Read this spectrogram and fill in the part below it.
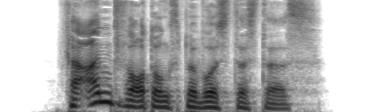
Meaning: strong/mixed nominative/accusative neuter singular superlative degree of verantwortungsbewusst
- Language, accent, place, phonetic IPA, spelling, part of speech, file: German, Germany, Berlin, [fɛɐ̯ˈʔantvɔʁtʊŋsbəˌvʊstəstəs], verantwortungsbewusstestes, adjective, De-verantwortungsbewusstestes.ogg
